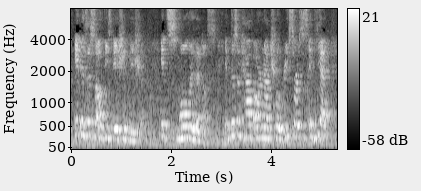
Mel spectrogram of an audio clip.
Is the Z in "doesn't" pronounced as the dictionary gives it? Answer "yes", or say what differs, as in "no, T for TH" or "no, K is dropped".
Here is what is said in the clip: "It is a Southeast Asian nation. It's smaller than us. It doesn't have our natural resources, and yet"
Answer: yes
